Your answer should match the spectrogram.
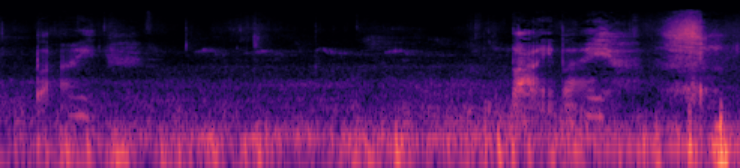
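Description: Soft whispering with a steady low rumble underneath. A hand scuffs lightly in loose soil, pushing dirt over a small buried toy.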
